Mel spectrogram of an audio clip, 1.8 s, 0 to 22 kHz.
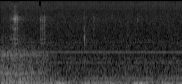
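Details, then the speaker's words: Arcturus LWT MK-1 AEG airsoft rifle, rotary hop-up chamber: a few very light, evenly spaced detent clicks in a quiet room as the dial turns down from the highest point (turning it up is smooth); normal hop-up detent clicking. "the hopup chamber itself is a rotary chamber and it does have a really really really really light clicking and detent to it but it's only when you're decreasing the hop up from the highest point"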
